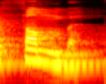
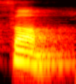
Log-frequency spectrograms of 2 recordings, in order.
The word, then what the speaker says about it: thumb: this is my thumb it's not my thumb it's pronounced thumb and what about this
